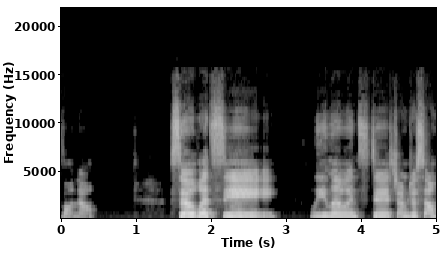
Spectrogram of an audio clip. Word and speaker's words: Lilo: right is that how you say it yeah Lilo um Lilo Stitch oh my gosh she's so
